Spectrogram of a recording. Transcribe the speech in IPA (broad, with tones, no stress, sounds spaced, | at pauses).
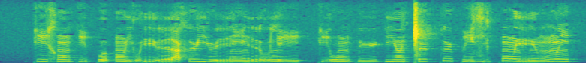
k i˧˩ x õ˧˩ k ḭ˧ p ʊ˩˧ ʔ õ˧˩ j ṵ˧˩ rʲ ṵ˧ r a̰˥ x ʉ˥ j ʉ˧˩ r ĩ˧˩ r ṵ˥˧ l i˧˩ | k ḭ˧ w ũ˧˩ k y˩˧ | j ə̃˧ ǀ ʉ˥˧ k ʉ˥˧ p i˩˧ zʲ ə̰˧ k ũ˥˧ rʲ ũ˩˧ ŋʷ ĩ˥˧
